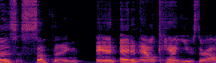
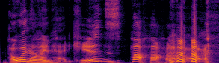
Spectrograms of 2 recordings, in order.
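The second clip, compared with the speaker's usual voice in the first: mocking laugh; 5 semitones higher, 8 dB louder than usual. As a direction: laugh it off loudly, disbelieving. Stranger mocking, laughing loudly.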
